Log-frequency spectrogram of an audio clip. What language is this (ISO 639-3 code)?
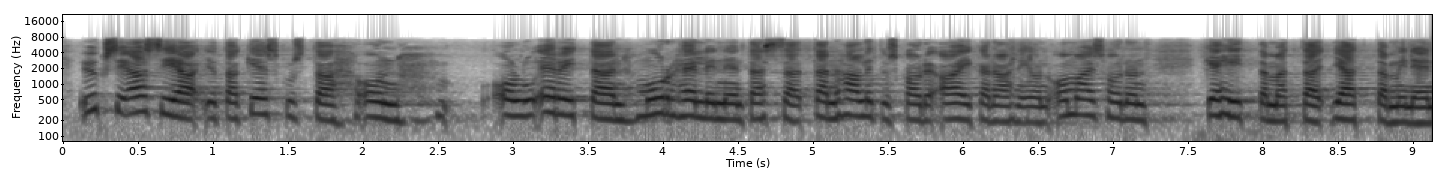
fin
